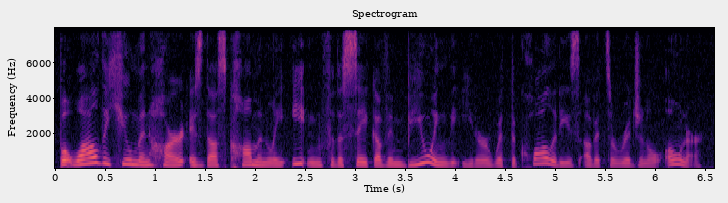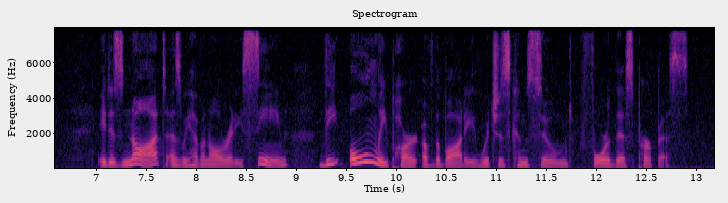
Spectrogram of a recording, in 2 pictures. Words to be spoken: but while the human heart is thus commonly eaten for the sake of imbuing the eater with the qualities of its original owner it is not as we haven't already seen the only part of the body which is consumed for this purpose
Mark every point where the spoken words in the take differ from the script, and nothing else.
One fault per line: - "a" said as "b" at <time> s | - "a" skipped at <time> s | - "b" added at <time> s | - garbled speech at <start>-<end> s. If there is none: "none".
none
